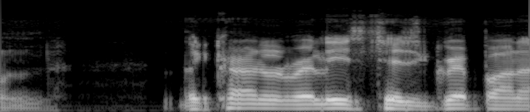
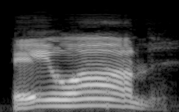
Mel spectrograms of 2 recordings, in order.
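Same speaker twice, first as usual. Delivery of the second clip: high, insistent cry; insist, voice pitched right up; yelled answer; 13 semitones higher, 4 dB louder than usual. A narrator's reading. Father answers amid the standoff, yelling.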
